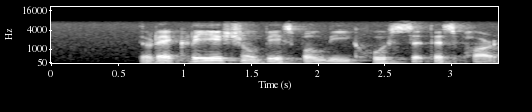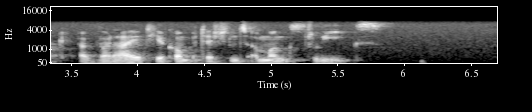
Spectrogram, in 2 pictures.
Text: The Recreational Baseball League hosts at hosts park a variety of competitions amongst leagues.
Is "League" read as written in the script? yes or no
yes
